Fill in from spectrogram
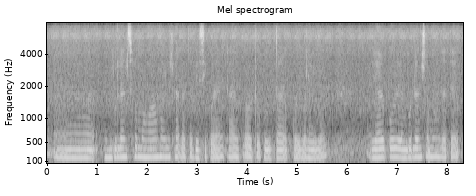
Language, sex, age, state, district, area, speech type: Assamese, female, 30-45, Assam, Darrang, rural, spontaneous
